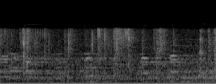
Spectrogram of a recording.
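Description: Plastic food packaging crinkling and rustling in irregular crackles as a block of cheese is unwrapped by hand.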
